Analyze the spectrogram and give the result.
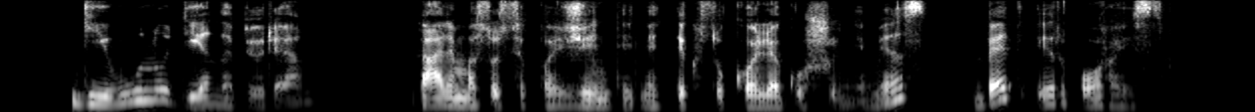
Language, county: Lithuanian, Alytus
